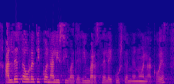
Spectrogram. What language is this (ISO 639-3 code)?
eus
